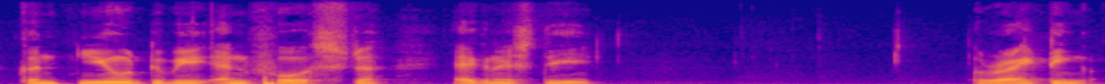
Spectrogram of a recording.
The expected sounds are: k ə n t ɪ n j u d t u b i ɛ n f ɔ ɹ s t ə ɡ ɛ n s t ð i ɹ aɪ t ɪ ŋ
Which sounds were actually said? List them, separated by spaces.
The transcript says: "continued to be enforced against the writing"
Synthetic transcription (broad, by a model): k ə n t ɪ n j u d t u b i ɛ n f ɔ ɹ s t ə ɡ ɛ s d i ɹ aɪ t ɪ ŋ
